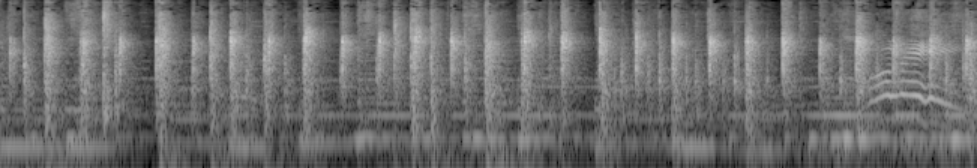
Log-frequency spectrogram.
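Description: Fast, sharp flamenco footwork strikes (zapateado) over a flamenco guitar playing low, steady notes. A voice calls out near the end.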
